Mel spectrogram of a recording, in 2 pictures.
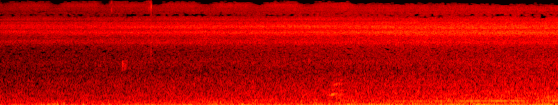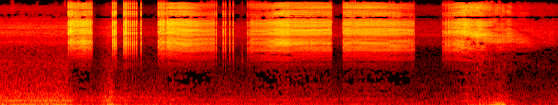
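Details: Captured male blackish cicada paired by hand with a female and buzzing when disturbed: quiet background at first, then from about eight seconds a series of loud, harsh, high buzzing bursts separated by short gaps.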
